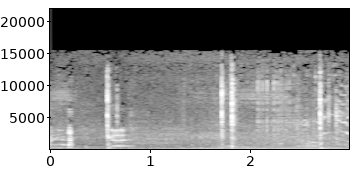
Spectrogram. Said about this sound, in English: Knock on the door. I like that. Oh, see, we're knocking on the door.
